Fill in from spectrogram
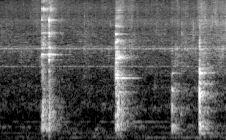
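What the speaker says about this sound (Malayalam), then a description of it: "ഒന്ന് ഇളക്കി കൊടുത്ത് നല്ലോണം ഒന്ന് ഇളക്കി കൊടുത്തിട്ട്" A spoon stirs a beetroot stir-fry in a pan, making three short scraping, clinking strokes about a second apart over a faint background, with no talking.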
